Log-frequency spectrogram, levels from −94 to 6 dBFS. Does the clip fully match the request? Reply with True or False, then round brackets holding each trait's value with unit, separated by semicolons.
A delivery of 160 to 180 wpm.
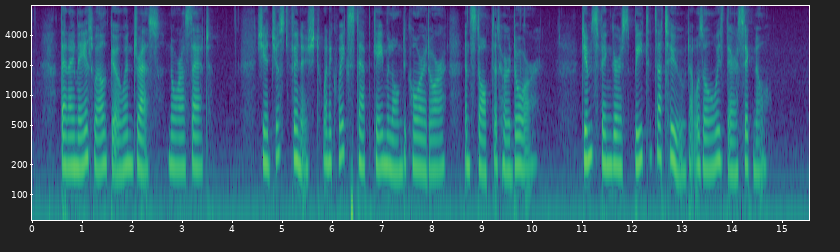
False (145 wpm)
